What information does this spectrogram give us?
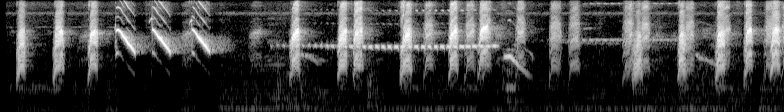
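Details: Sooty-headed bulbul in lively song, used as a lure for wild bulbuls and for tutoring: rapid sharp chirps and quick downslurred whistles, then a long steady whistled note held over a second, followed by more clipped chirps.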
